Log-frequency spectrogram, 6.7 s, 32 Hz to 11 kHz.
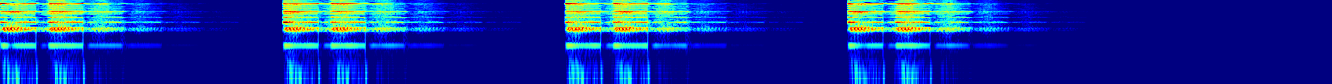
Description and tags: future alarm 2
A future sounding alarm, recommended for space ships / robots.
